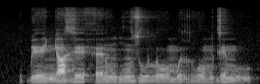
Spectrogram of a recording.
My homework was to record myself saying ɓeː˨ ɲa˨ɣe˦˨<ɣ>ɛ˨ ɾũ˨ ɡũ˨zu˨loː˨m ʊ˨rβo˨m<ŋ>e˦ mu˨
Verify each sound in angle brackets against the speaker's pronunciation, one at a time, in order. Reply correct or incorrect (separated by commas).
incorrect, incorrect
